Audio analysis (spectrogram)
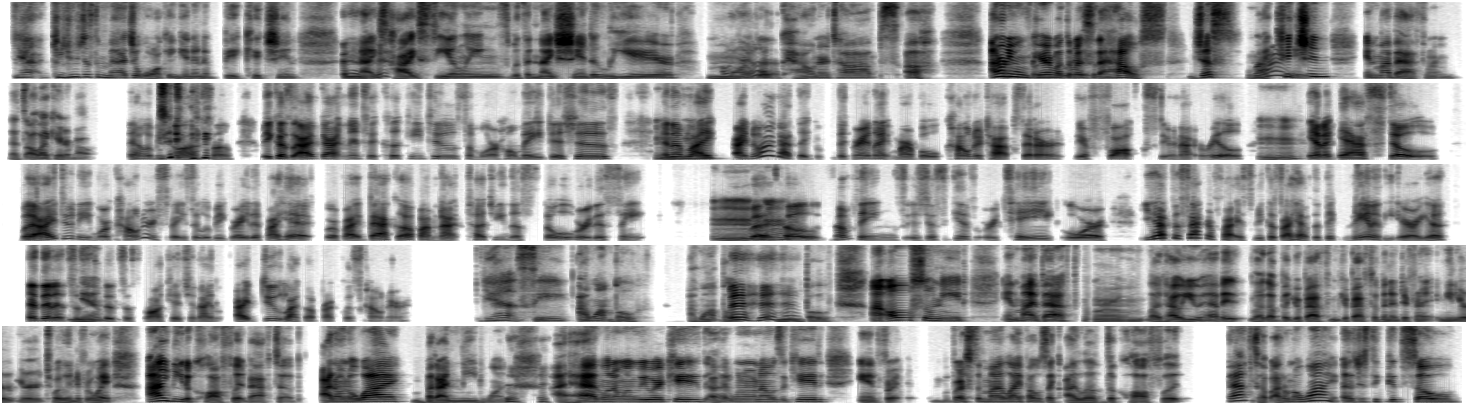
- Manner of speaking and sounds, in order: laugh; tapping; giggle; laugh; chuckle; other background noise
- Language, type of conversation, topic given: English, unstructured, What is your favorite way to treat yourself without overspending?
